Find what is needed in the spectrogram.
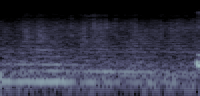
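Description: Low, steady engine rumble of vehicles, easing a little under a second in, with faint voices in the background.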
